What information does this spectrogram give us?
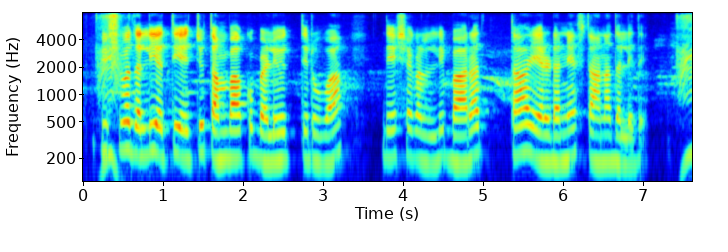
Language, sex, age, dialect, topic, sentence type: Kannada, male, 25-30, Mysore Kannada, agriculture, statement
